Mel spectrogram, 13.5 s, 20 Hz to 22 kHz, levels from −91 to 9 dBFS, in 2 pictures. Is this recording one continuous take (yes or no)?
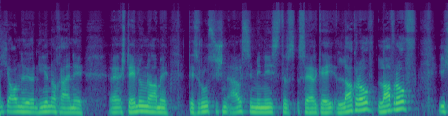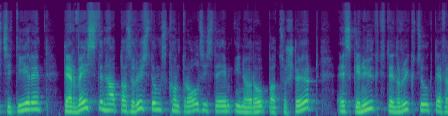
yes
